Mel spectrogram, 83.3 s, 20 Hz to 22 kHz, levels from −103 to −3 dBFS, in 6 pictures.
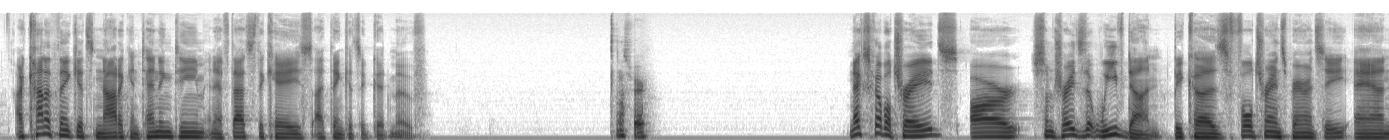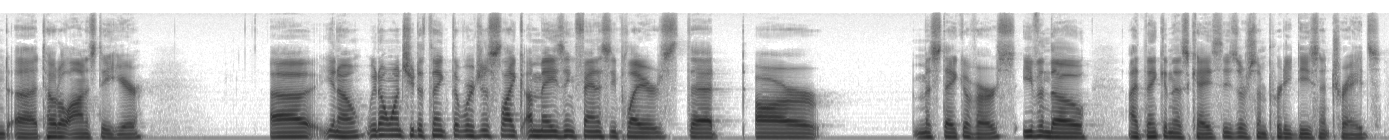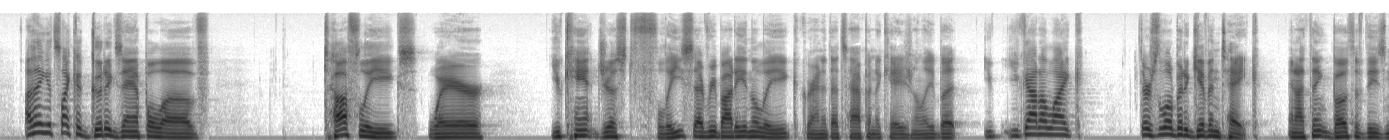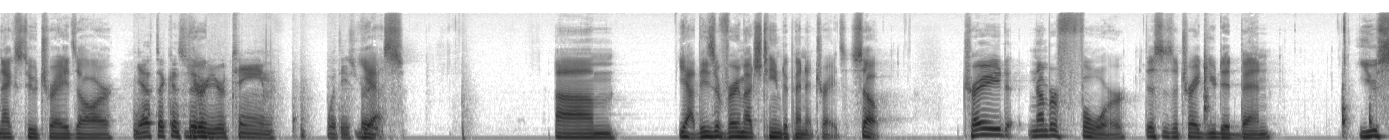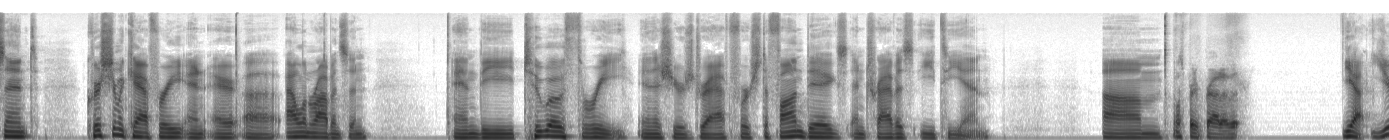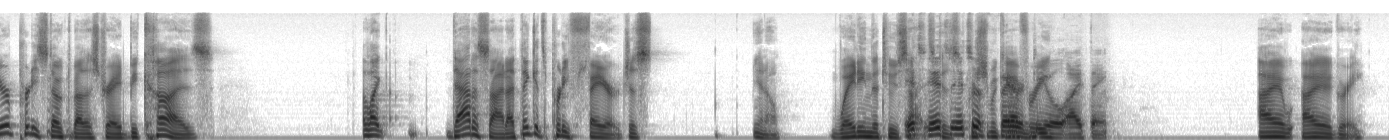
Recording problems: none

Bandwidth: 14.5 kHz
